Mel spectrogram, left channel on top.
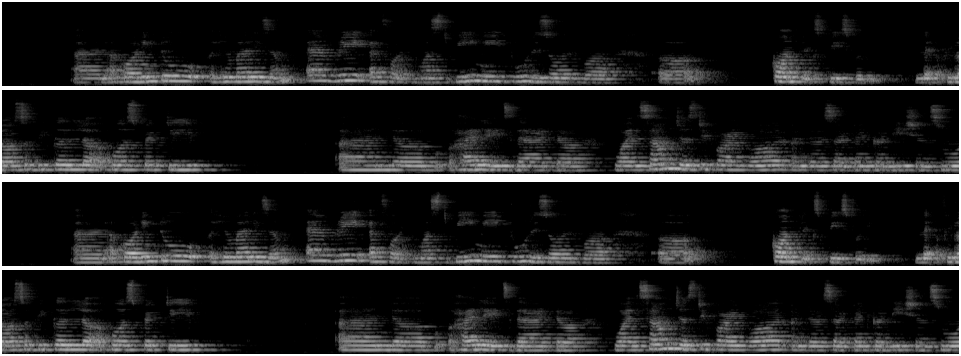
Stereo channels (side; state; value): both; normal; correlation 0.55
